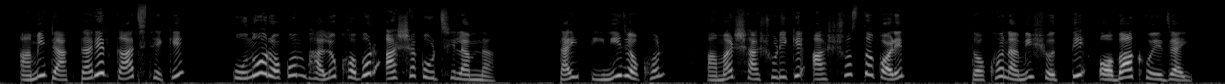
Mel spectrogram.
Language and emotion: Bengali, surprised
